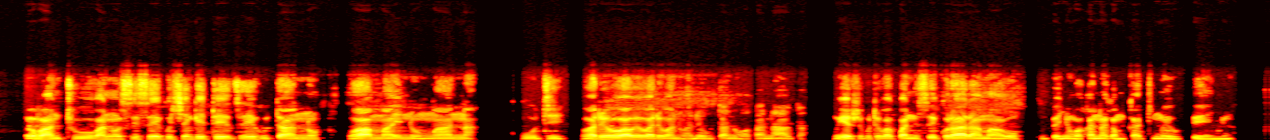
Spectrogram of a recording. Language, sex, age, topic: Ndau, male, 18-24, health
